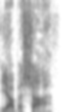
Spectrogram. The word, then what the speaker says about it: yabasha: It's pronounced yabasha, the yabasha.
